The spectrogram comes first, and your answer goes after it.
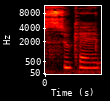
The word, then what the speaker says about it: Psyche: Well, he takes the ancient myth of Cupid and Psyche, and I say Psyche, it's probably technically supposed to be pronounced Suke because that's how you pronounce the Greek word for soul, which is where her name comes from.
